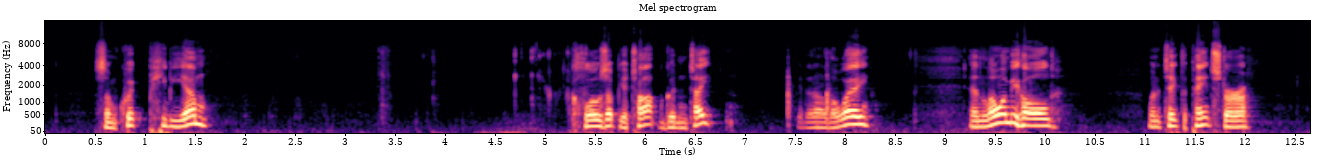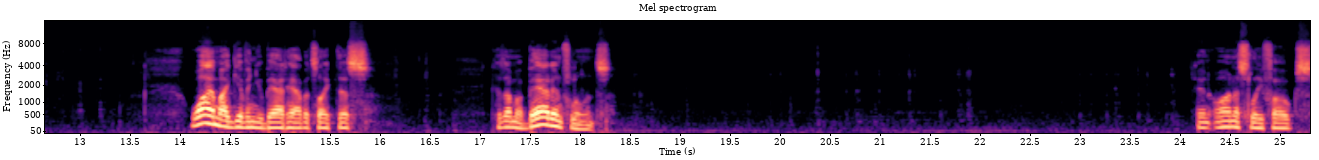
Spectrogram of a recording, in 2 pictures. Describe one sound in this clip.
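A man talks calmly and close by, in short phrases with pauses.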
